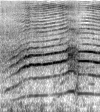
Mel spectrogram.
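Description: A young child's high voice holding two long, drawn-out notes, pitch rising slightly, with a short break about one and a half seconds in.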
